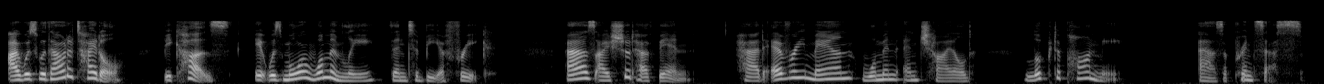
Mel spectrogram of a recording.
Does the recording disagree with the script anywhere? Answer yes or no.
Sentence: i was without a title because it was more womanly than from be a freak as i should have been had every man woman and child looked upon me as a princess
yes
